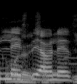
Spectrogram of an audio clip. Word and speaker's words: Les Diablets: No lo pronuncian la S, ¿no? Le o les. – Es Les Diablets. – Les. – Sí, les Diablets. Sí, porque no está. No lo decimos francés, lo decimos argentino.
